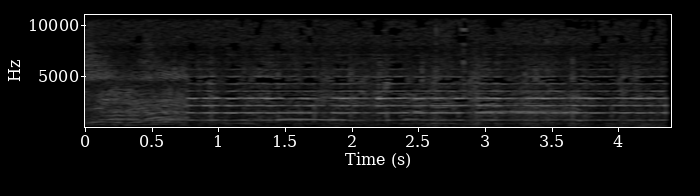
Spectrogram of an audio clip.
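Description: Stadium crowd ambience heard through the broadcast field microphones, with a steady held tone like a horn starting about a second in.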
